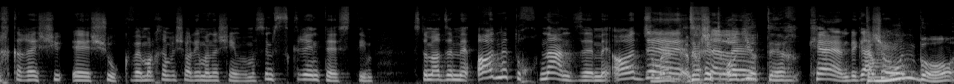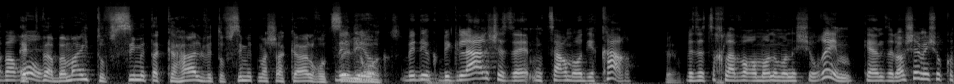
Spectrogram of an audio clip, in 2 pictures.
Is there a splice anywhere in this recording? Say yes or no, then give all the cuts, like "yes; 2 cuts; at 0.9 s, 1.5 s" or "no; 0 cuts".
yes; 2 cuts; at 6.9 s, 10.0 s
